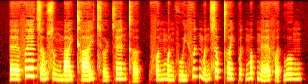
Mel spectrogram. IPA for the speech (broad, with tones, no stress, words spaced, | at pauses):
ɛː˨fɛː˥t͡sɐ˨˥w sʊ˨ŋmaː˨jkʰaː˨˥j t͡sʰɵ˨˧ɥt̪ʰɛː˥nkʰɐ˨˥k̚ | fɐ˨˧ŋmɐ˨ŋfuː˨j fɵ˥t̚mɵ˨˥nsɐ˥p̚t̪ʰɐ˧j pɵ˧t̚ mɐ˥p̚ŋɛː˨˥fɐ˨˥t̚wʊ˥ŋ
